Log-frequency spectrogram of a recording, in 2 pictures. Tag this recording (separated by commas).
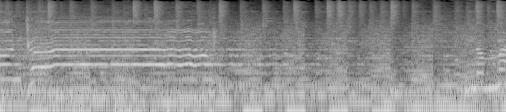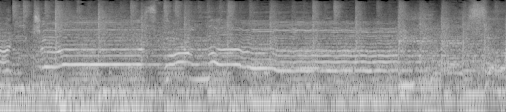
Electronic music, Dubstep, Music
